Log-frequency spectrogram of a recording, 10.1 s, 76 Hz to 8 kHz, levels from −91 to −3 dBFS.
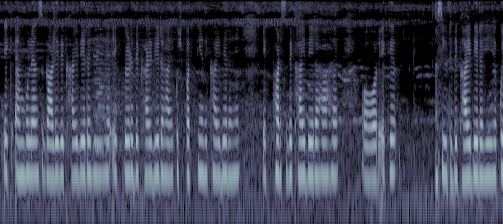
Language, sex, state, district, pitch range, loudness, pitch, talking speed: Hindi, female, Rajasthan, Churu, 205-215 Hz, -36 LUFS, 210 Hz, 190 wpm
